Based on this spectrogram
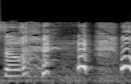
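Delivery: very high nervous laughing with a whooping woo.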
